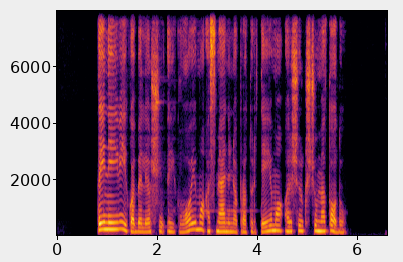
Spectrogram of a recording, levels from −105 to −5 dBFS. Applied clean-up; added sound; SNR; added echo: neural mask model DeepFilterNet 3.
